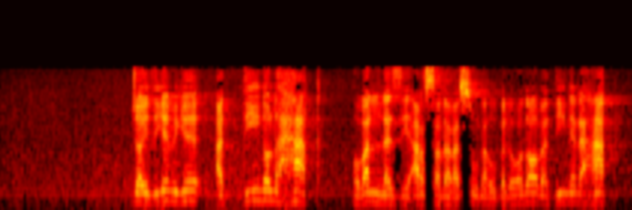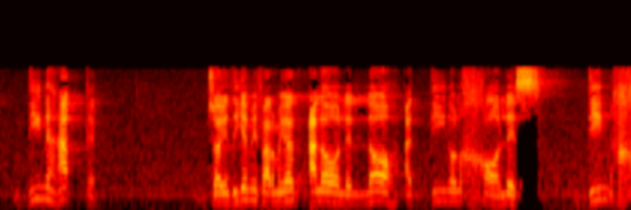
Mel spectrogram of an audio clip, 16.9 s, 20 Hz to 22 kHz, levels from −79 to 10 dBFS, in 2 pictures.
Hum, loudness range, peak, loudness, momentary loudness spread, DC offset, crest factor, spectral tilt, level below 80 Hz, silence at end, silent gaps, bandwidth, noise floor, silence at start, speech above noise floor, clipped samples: none; 4 LU; -2 dBFS; -22 LUFS; 14 LU; under 0.1%; 24 dB; 1 dB/octave; -68 dBFS; 0 s; none; 7 kHz; -52 dBFS; 1.55 s; 28 dB; under 0.1%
